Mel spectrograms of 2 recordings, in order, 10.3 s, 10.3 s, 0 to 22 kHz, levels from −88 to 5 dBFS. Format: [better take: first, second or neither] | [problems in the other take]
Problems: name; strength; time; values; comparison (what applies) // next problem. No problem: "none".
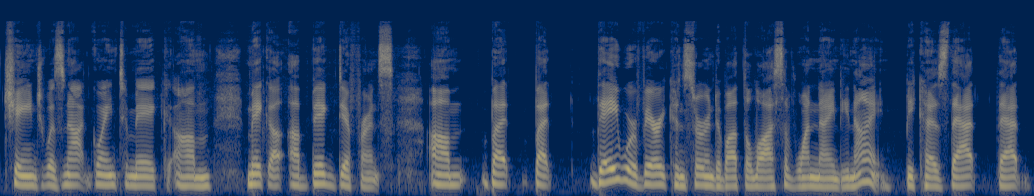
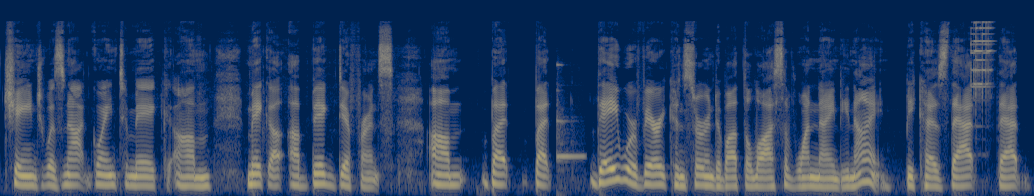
first | doorbell; noticeable; at 5.5 s; peak 9 dB below the speech // clattering dishes; noticeable; at 9.5 s; peak 2 dB below the speech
